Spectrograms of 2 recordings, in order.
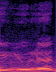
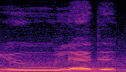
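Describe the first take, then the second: First: The first vowel is short. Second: The first vowel is held long. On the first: The speaker calls it wrong. "यहाँ पे हमने यूलद नहीं पढ़ना" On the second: The speaker calls it right. "बल्कि यूलद पढ़ना है"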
